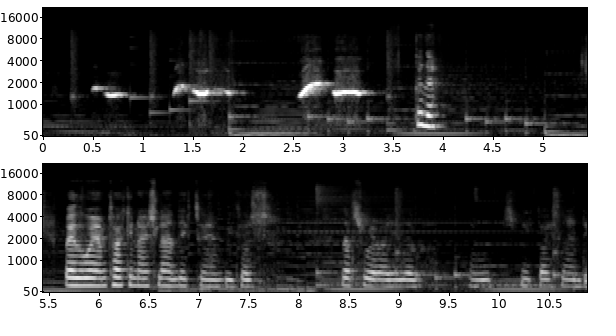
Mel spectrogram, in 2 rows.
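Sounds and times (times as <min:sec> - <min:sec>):
pet bird whistling: 0:00.5 - 0:02.0, 0:02.6 - 0:03.3
speech: 0:03.8 - 0:04.1, 0:05.6 - 0:07.8, 0:08.4 - 0:10.8.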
